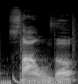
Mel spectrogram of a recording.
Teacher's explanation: should be accented on the first syllable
